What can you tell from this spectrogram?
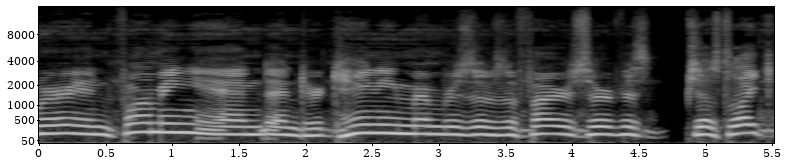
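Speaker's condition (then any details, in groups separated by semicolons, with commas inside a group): Parkinson's disease; deep brain stimulators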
